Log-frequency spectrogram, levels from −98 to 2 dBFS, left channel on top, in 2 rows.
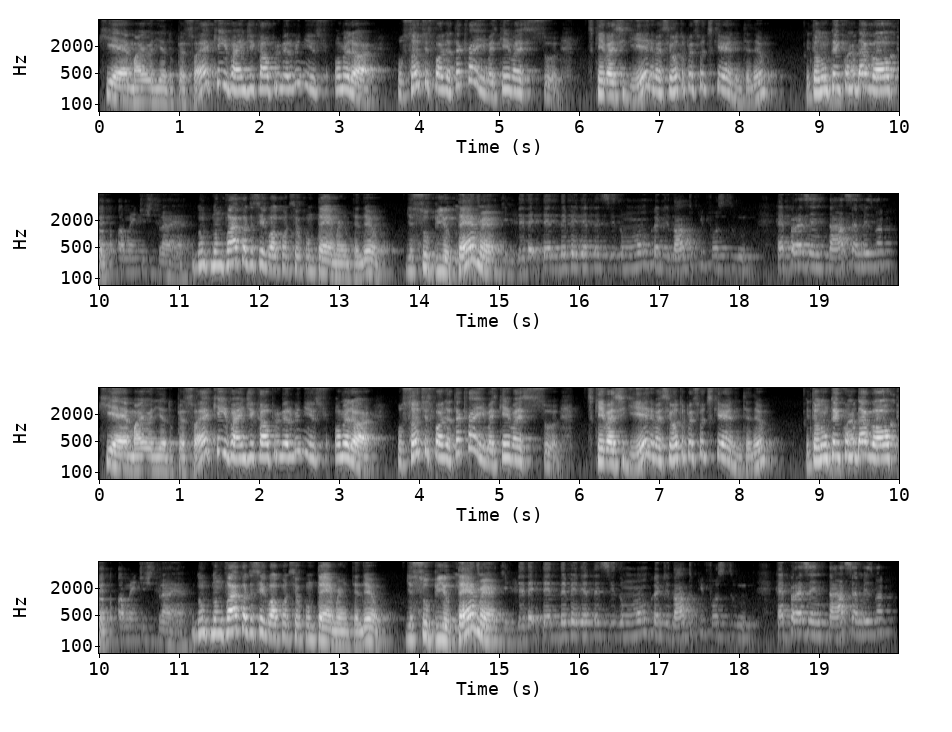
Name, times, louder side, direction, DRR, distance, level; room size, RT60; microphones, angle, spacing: voice 1, 0.0-3.4 3.7-5.9 6.2-8.4 8.8-9.9 11.2-13.5 13.8-14.9, right 4 dB, 75° right, 0.9 m, -24 dB
voice 2, 9.1-11.2 14.4-19.8, right 2 dB, 45° right, 2.7 m, -39 dB
17.5 x 14.0 x 2.4 m
head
